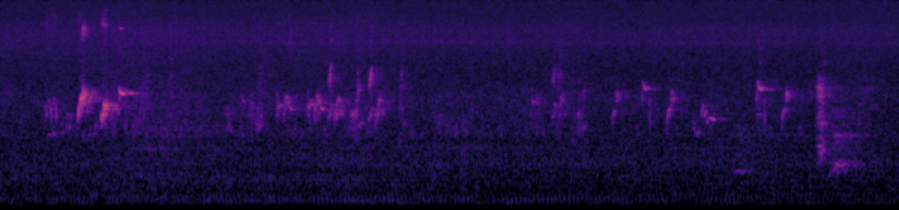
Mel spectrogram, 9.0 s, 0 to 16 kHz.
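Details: Red-whiskered bulbul kept as a trapping decoy, December 2016: a busy run of many short, bright chirps and twittering notes over about nine seconds, with steady background hiss and possibly several birds calling.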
